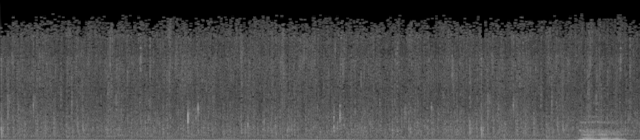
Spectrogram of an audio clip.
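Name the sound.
rain falling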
